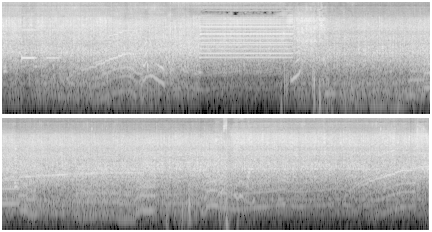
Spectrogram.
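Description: A car horn in a video game honks in a long steady blast over a constant engine drone and busy game sounds, with people talking throughout.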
